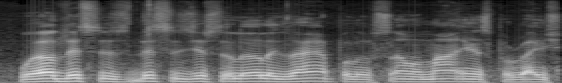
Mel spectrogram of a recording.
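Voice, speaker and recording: A man speaks fairly quickly. His voice is medium-pitched. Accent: Mississippi. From US South, Mississippi (Tupelo). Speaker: musician. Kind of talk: interview.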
